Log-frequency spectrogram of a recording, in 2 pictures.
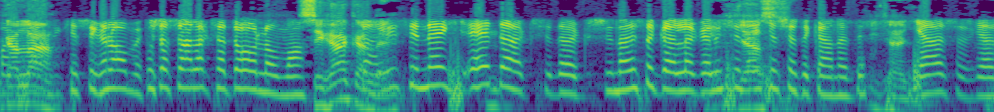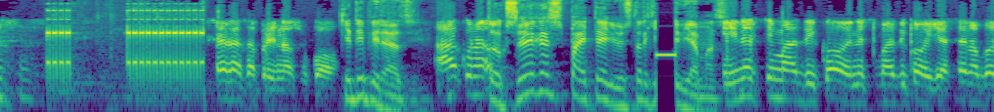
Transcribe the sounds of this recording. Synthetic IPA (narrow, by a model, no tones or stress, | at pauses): pkɐlɐcesiɣno̞mipusɐsɐlɐksɐt̪oo̞no̞mɐsiɣɐkɐklɐlisineçed̪ɐksid̪ɐksinɐɾest̪ekɐlɐkɐlisineçiɐsiot̪ikɐnet̪e̞ʝɐsɐzʝɐsɐs | kse̞xɐsɐpɾinːɐsupo̞̰cet̪̬ipiɾɐ̰ziɐkunɐt̪okse̞xɐsi̥spɐjt̪e̞ʎos̬t̪ɾɐçðʝɐmɐsinesimɐnd̪iko̞ine̞simɐnd̪ikoʝɐse̞nɐbo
